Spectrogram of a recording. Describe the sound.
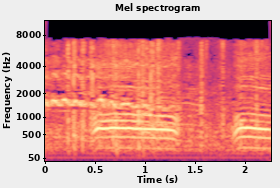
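Horse neighing near soldiers and a tank: two loud, tonal whinnies, the first long and the second cut short, over scattered hoof clops.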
